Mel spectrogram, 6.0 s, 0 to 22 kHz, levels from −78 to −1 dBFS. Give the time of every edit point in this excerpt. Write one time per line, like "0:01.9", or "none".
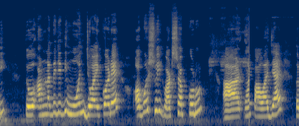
0:05.0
